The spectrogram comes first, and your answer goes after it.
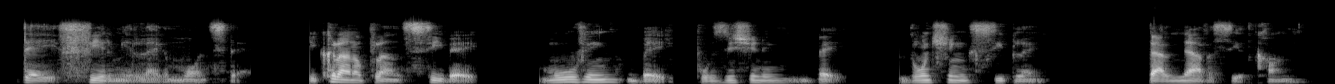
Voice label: ekranoplan voice act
